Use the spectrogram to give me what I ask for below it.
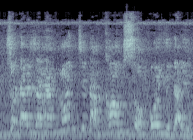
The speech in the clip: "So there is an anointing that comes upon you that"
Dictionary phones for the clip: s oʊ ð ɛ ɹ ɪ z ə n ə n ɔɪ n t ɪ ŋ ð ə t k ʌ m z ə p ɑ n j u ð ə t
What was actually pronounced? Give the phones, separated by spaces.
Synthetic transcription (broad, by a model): s oʊ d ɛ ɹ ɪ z ə n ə n ɔɪ n t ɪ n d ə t k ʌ m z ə ɑ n j u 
